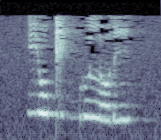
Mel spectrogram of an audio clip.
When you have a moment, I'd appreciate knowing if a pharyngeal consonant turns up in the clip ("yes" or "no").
no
